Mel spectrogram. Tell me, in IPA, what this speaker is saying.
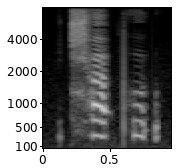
t͡ɕʰ ä˦ ʔ pʰ ʊ˦ ʔ

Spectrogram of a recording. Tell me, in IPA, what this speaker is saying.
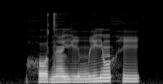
h o˨ d ɛ̃˨ j i˨ m i˨˦ j ũ˦ h i˦

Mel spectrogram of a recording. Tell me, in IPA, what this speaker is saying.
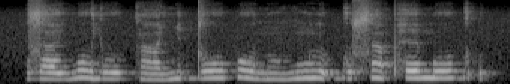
z a˨ ɪ̯ ŋ o˦˨ ʊ̯ j o˨ ʊ̯ k ã˨ ɲ ɪ˦ ʔ d o˦ ʊ̯ p o˦˨ ʊ̯ n ũ˨ ŋ ũ˦ l ʊ˦ ʔ ɡ o˦˨ s ã˦˨ pʰ ɛ˦ m o˦ ʊ̯ ɡ ʊ˦ ʔ

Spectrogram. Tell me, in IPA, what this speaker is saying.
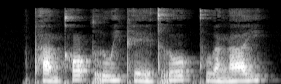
pʰ a˨˩ m kʰ ɔ˦˥ ʔ p r uː˧ j pʰ eː˨˩ t r oː˥˩ k̚ pʰ u˨˩ a̯ ŋ a˦˥ j

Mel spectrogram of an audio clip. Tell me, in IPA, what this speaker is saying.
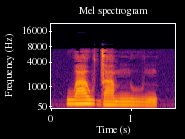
w a˥˩ w d a˧ m n u˨˩ n

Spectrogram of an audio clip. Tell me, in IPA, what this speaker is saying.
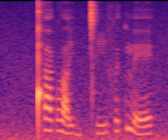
ǃʰ ɐː˥ ɡ lˠ iː˩˧˩ ɡ ǀʰ iː˨˥ f ɵ˥ t m eː˩˧

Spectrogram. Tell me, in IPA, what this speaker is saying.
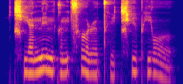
t͡ɕʰ j ɛ˧˥ n i˥˩ n k ə˧˥ n t͡sʰ ɤ˥˩ ɻ ɻ̩˧˥ t̪ʰ i˨˩ t͡ɕʰ i˥˧ pʰ j o˥˩ ʊ̯

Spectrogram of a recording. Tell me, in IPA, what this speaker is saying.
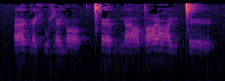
æ ɡ æ ç u ɮ ɛ j ʌ | ǀʰ ɛː b ɪ ŋ æː j tˤ iː ʕ iː ǀ ɪː

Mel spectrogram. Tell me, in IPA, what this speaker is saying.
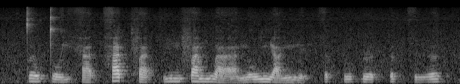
t̪ ə˧˥ w t̪ o˨˩ j h a˨˩ t̚ h a˦˥ t̚ f a˨˩ t̚ ʔ i˧ m f a˧ m w aː˨˩˨ n o˧˥ w ɲ a˨˩˦ ŋ m e˨˩ k̚ h ə˦˥ k̚ ʔ u˦˥ t̚ ɹ ə˦˥ k̚ ʔ ə˦˥ k̚ h ɨ˧˥ ə̯

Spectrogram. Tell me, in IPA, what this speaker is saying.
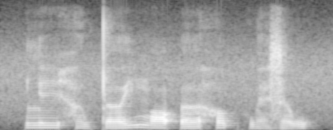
l i˧ h ə̤˨˩ w t̪ əː˨˦ j ŋ ɔ˨˦ ʔ əː˨˦ h o˦˥ p̚ h w ɛ̤˨˩ z ə˨˦ w

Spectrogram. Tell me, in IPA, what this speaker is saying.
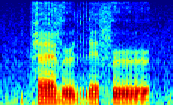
pʰ æ v ə˞ r ɛ f ə˞

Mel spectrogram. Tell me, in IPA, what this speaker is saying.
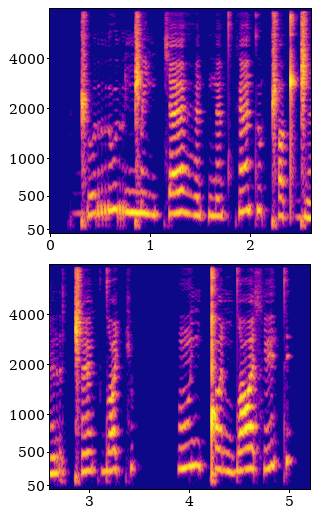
ɡ͡ǁ o r u r ŋ͡ǁ ẽ ɲ c æ ɦ æ̃ t n æ̃ t k æ̃ t u ǁ ɒ t ɡ͡ǁ æ̃ r ǁ æ̃ k dˤ u c | õ ɲ ǃ ɒ ɲ dˤ æ ɬ ẽ t

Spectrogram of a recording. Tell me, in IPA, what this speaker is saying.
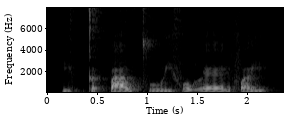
j ɪ˨ k̚ t̪ ɐ˥ k̚ p aː˨˥ w t̪ʰ uː˨˥ j f o˨˩ w l ɛː˨˧ n f ɐ˥ j

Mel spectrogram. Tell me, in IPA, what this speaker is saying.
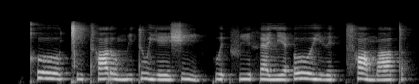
kʰ oː ǀ i tʰ ɒ ɾ o m i t u j eː ʃ i | kʷ e ʔ f i θ æ lʲ æ ʔ oː j ð e t t͡sʰ ɒ m ɒː t

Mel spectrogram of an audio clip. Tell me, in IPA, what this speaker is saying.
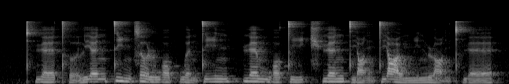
t̪ʰ ɥ ɛ˨˦ t̪ʰ ɤ̰˨˩ l j ɛ˦ n t̪ i˥˨ ŋ s ɤ˥˨ ɻ w ɔ˨˦ p w ə̰˨˩ n t̪ i˦ n | p ɥ ɛ˦ m w ɔ˨˦ t̪ i˨˦ t͡ɕʰ ɥ ɛ˦ n t̪ j ɑ̰˨˩ ŋ t̪ j ɑ˥˨ ʊ̯ m i˨˦ n ɻ ɑ̰˨˩ ŋ t̪ʰ ɥ ɛ˨˦

